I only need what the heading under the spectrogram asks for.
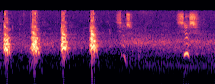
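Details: Fox Terrier puppy named Keno, two months old, giving four sharp high yapping barks about every half second, then faint whines and a short squeaky yelp near the end.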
